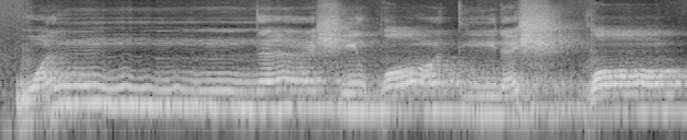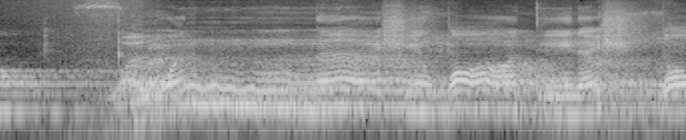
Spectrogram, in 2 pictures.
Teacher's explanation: nun tasydid ditahan sampai berdengung ya, ada gunnah musyaddah. Setiap nun dan mim yang bertasydid maka ditahan sampai berdengung.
